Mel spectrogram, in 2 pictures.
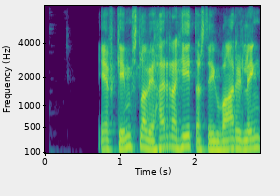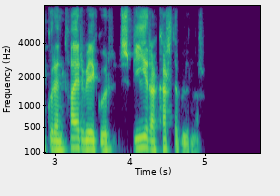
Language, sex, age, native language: Icelandic, male, 18-19, Icelandic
